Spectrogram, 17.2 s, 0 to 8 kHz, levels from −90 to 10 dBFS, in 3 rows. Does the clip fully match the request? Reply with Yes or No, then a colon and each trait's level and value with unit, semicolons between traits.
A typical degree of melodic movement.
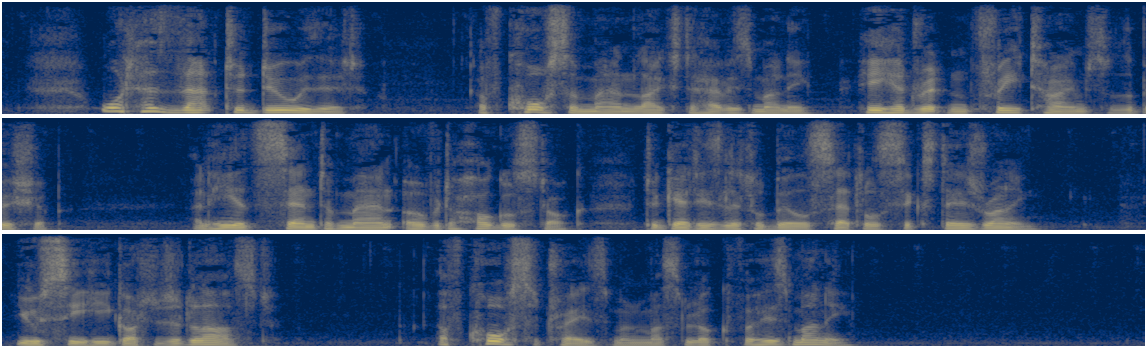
Yes: average, 4.0 semitones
